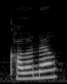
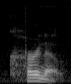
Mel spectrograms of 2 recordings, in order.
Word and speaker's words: colonel: and c ll rihanna pronounce the word which is spelt c OU l Oh N question passes yes please call it Colin L incorrect colonel Rihanna no by adding a prefix give the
